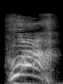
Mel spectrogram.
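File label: male attack; rascal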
